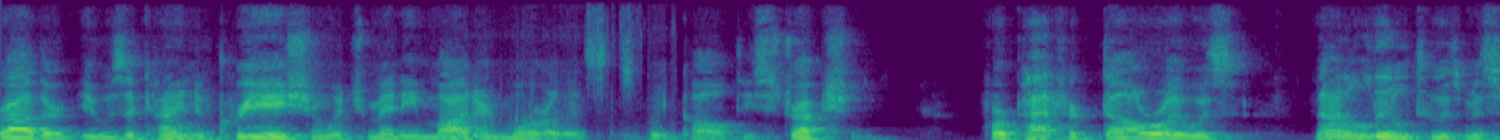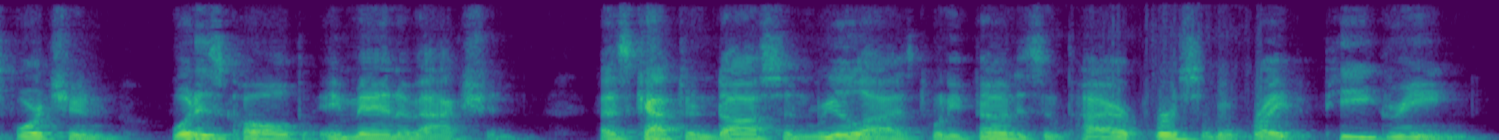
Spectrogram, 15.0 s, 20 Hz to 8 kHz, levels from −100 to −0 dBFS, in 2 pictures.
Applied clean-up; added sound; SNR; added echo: neural separator model SepFormer DNS4.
